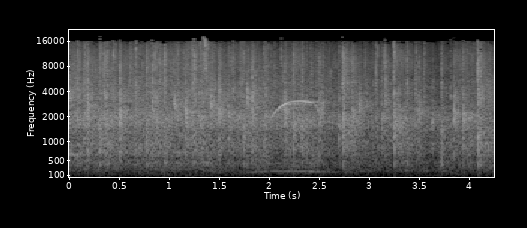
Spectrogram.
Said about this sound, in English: You may take a seat. You guys may take a seat. We'll give them a round of applause as they take a seat. Thank you for that, guys.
